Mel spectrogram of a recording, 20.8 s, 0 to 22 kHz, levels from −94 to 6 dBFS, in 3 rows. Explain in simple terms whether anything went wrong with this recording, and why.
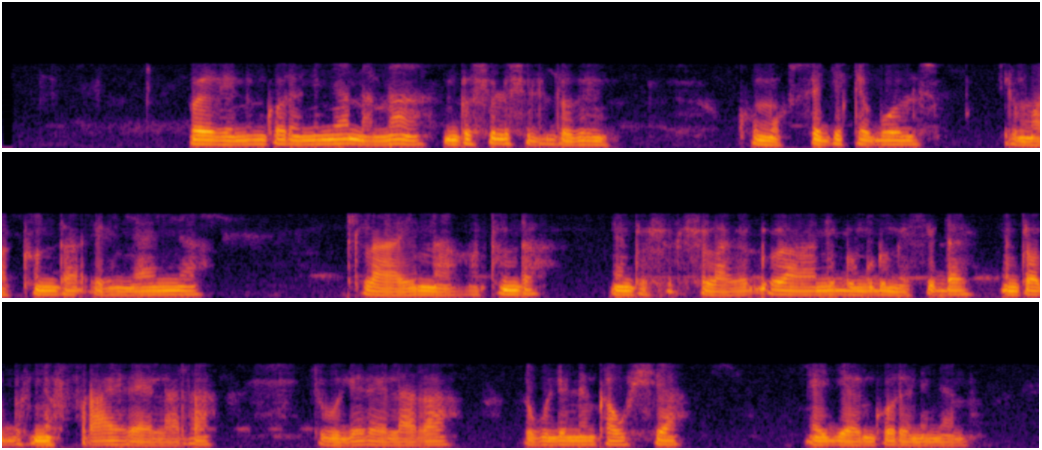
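The speech has been through the GSM full-rate codec, the old mobile-phone voice coder, from start to finish. Instead of storing the sound itself, the codec builds a rough model of the throat and mouth and drives it with a thin train of pulses. That shortcut is what gives the voice its clearly audible buzzy, gravelly grain. Nothing above about 3.8 kHz gets through, so it also sounds muffled. A plain phone-line filter would sound muffled in the same way but would stay smooth, without that rasp.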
